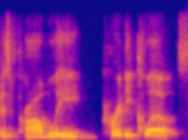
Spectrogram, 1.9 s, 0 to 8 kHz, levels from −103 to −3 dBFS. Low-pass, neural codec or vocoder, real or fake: 7.2 kHz; codec, 16 kHz, 2 kbps, FunCodec, trained on Chinese and English, 25 frames a second; fake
